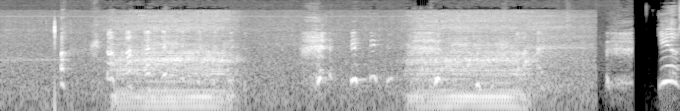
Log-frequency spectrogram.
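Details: Dutch man snoring: two long, rough, rattling breaths about three seconds apart, with noisy room sound.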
